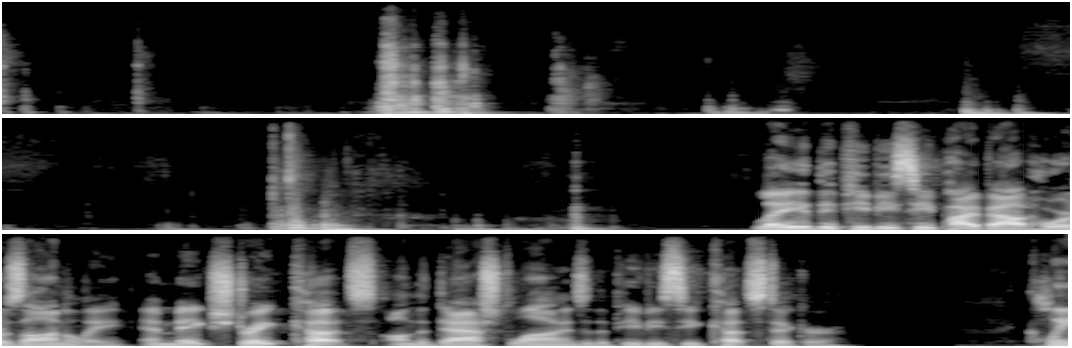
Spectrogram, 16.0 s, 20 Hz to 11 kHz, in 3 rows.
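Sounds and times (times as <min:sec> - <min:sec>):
plastic pipe knocks and thumps: 0:04.8 - 0:05.5, 0:06.1 - 0:08.4.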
